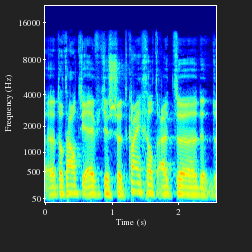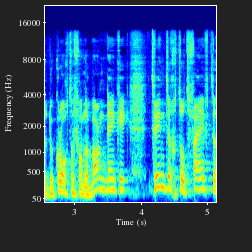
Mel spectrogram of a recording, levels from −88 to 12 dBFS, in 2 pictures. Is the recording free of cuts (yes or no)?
yes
